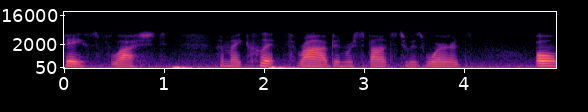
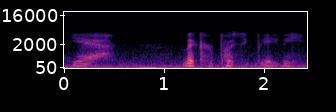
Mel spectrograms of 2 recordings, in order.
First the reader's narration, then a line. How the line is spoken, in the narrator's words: whispered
